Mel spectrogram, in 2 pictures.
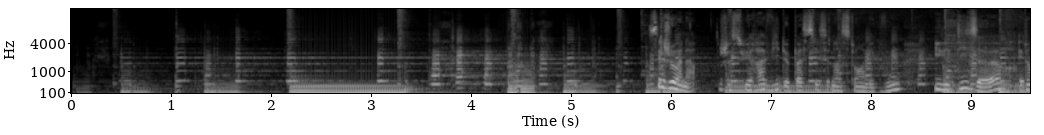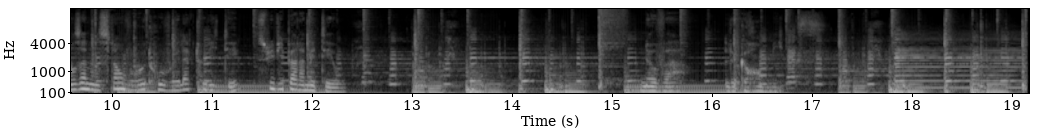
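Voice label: French radio; sprecher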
